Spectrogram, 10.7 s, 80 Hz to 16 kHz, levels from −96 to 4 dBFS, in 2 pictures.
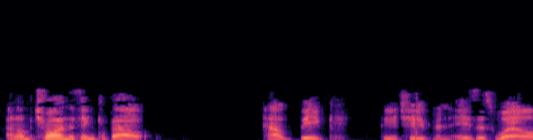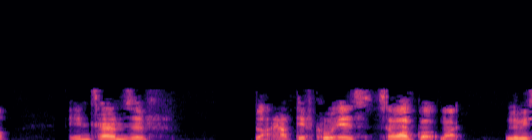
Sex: male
